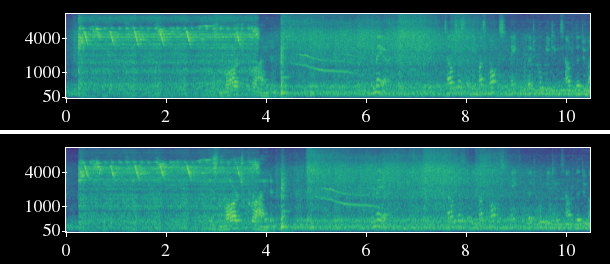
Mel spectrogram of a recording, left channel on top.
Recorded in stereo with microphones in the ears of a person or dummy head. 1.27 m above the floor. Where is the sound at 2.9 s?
80° right, 2 m.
